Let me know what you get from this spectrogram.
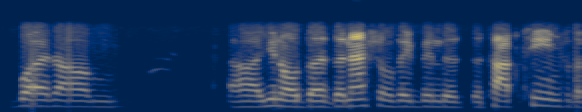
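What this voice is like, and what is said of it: Usual voice. Nothing is said of it.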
